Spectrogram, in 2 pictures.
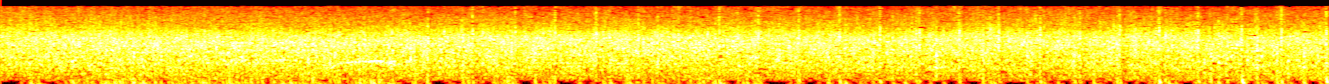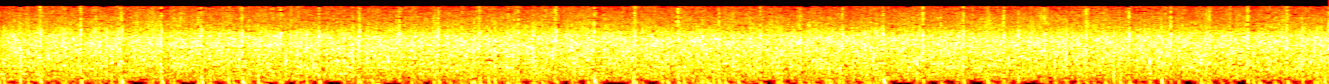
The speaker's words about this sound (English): Thank you very much for listening, and I want to thank our speakers again, and perhaps you'll give them all a round of applause.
